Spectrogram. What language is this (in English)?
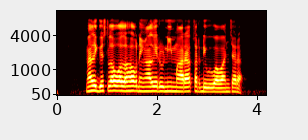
Sundanese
